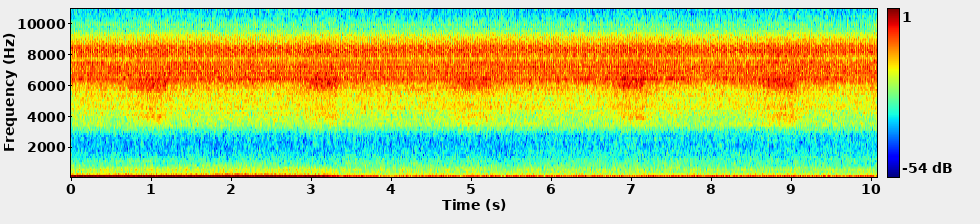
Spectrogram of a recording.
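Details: On a very warm day at Table Rock Lake in southern Missouri, shoreline cicadas keep up a continuous high, sizzling drone. A low boat engine rumbles for the first few seconds, then drops away and leaves the insect chorus.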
